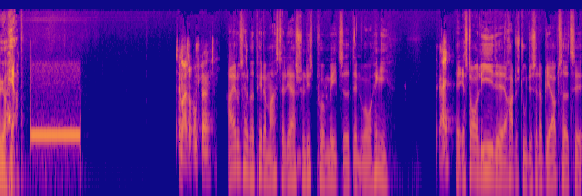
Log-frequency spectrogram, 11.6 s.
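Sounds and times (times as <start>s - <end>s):
speech: 0.0s - 0.5s, 3.6s - 7.8s, 8.7s - 11.6s
telephone ringing tone on an outgoing call: 0.6s - 1.6s.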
